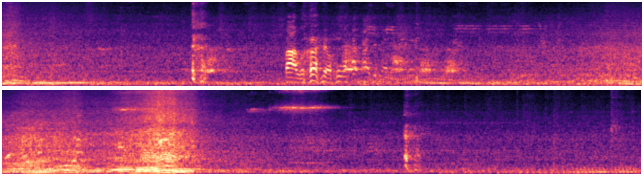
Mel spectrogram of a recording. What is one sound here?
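Motorbike engines hum along a street.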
